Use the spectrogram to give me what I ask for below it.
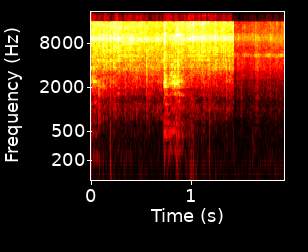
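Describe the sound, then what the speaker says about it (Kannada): Okra sizzles and crackles steadily in hot oil in a kadai, a loud, even frying hiss with a brief stirring flare before it drops slightly quieter. "ಈ ರೀತಿ ಎಣ್ಣೆ ಹಾಕಿ ಚೆನ್ನಾಗಿ ಫ್ರೈ ಆಗಂಗ ಹುರಿಬೇಕು ರೀ ಫ್ರೆಂಡ್ಸ್."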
